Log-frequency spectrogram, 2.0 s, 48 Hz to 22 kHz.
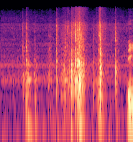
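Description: A string of short clicks and light knocks from the plastic body of an Oregon CS300 battery chainsaw being handled and shifted in the hands. The chainsaw is not running.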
